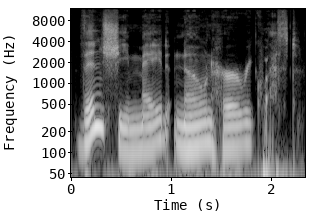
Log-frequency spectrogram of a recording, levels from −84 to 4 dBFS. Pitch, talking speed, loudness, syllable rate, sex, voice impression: 135 Hz, 155 wpm, -18 LUFS, 3.2 syllables/s, male, very masculine, very adult-like, middle-aged, thick, slightly relaxed, slightly weak, slightly dark, very soft, clear, fluent, slightly raspy, cool, very intellectual, refreshing, very sincere, very calm, slightly mature, very friendly, very reassuring, unique, very elegant, very sweet, lively, kind, modest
